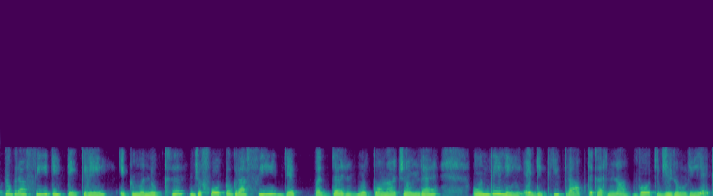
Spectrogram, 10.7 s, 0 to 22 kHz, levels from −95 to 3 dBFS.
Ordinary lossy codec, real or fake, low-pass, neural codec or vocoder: MP3, 48 kbps; fake; 5.4 kHz; codec, 16 kHz, 2 kbps, FreqCodec, smaller model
